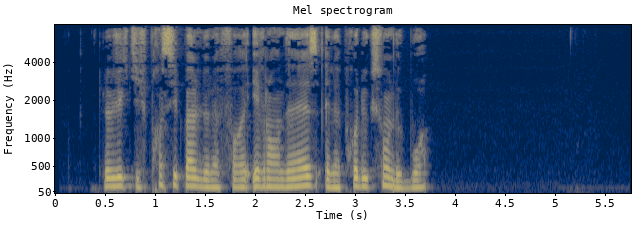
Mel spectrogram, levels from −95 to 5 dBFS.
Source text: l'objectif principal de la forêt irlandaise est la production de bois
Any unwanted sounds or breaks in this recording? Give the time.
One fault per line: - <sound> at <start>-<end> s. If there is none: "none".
none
